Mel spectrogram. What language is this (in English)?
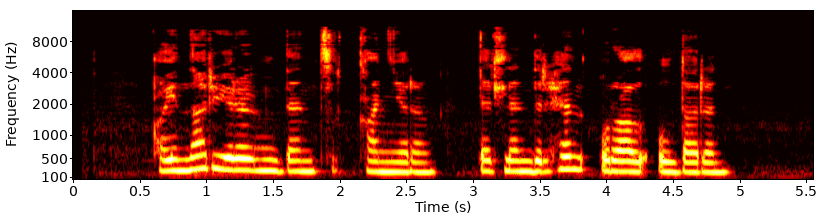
Bashkir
